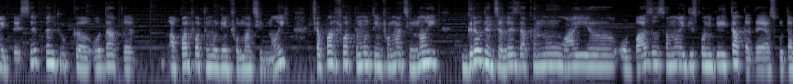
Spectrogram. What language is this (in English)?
Romanian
